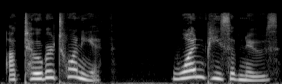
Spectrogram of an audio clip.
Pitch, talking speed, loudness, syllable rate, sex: 260 Hz, 105 wpm, -17 LUFS, 5.2 syllables/s, female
